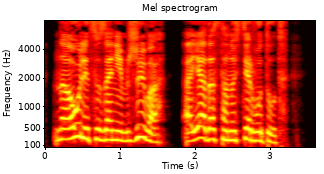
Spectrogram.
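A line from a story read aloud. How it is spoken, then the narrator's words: Shouted by leader. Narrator (Russian): крикнул самый главный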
